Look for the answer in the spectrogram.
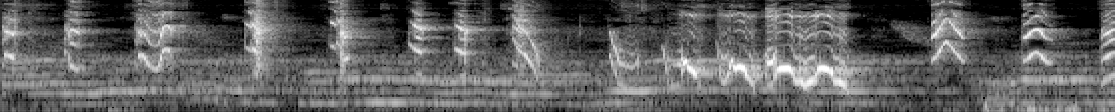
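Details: Tame black-naped oriole mixing sharp chirps with a rising run of whistled notes, set against a continuous background drone.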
